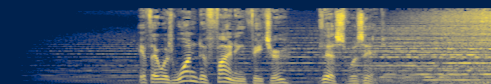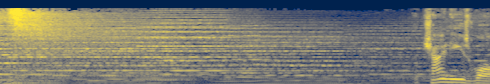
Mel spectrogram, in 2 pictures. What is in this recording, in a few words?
Male Voice Over Narration Documentary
